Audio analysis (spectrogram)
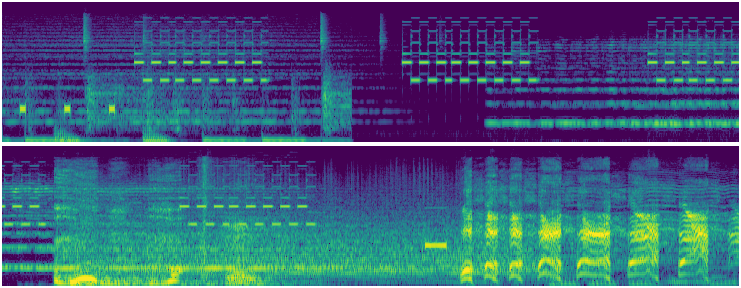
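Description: Telephone ringtone from a children's cartoon episode as a call is placed to a kidnapper, repeating electronic ring tones in bursts over background music, with busy sound effects joining later.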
